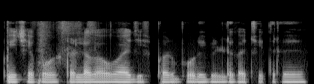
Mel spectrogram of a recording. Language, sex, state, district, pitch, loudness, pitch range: Hindi, male, Uttar Pradesh, Saharanpur, 115 Hz, -19 LUFS, 110-120 Hz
